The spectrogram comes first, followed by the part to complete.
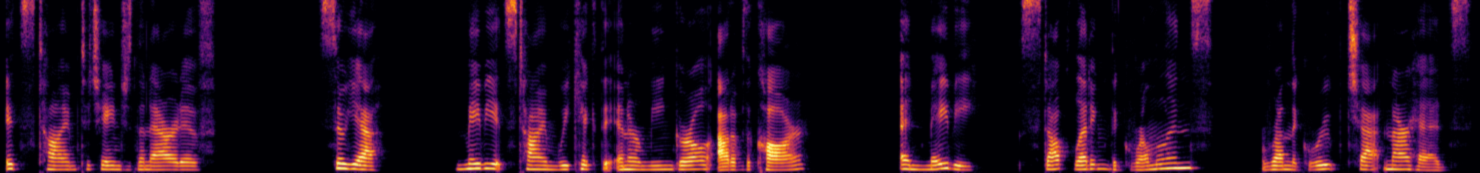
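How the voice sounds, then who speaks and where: A woman's voice: fairly low pitch, fairly even intonation, a bit bright. A woman hosting a spiritual podcast, delivering a scripted monologue with sass and a preachy edge. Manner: slow, sassy, preachy delivery. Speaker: podcast host. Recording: faint music underneath.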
